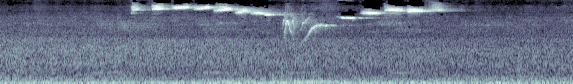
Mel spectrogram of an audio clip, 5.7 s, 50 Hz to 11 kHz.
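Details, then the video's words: Cuban grassquit (tomeguín), Miami, USA, 2022, giving the full negrito song: a long, very high, thin buzzing trill that drops slightly, a quick swooping note, then a second high buzz, over steady low traffic rumble. "TOMEGUIN CANTA NEGRITO COMPLETO"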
